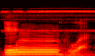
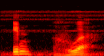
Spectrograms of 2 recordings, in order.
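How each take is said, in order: First: The n sound is blurred, not clear. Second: The n sound is pronounced clearly. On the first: The speaker calls it wrong. "tidak boleh" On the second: The speaker calls it right. "bacanya jelas"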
